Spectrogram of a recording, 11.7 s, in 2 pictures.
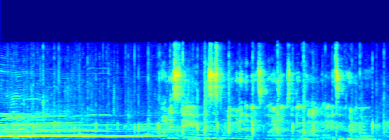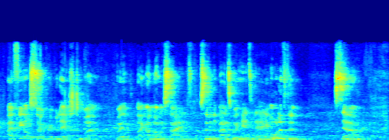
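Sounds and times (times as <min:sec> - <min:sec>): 
audience applause: 0:00.0 - 0:06.6
speech: 0:07.6 - 0:10.4, 0:11.0 - 0:11.4.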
